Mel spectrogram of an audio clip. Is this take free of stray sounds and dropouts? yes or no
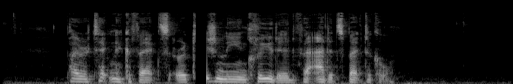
no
